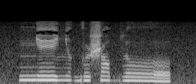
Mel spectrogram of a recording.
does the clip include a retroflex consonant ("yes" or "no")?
yes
